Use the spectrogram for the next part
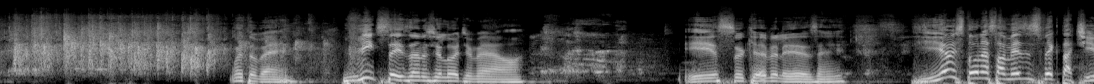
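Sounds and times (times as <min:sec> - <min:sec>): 
crowd applauding: 0:00.0 - 0:03.6
speech: 0:02.3 - 0:05.6, 0:06.9 - 0:10.9
laughter: 0:05.2 - 0:07.0.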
